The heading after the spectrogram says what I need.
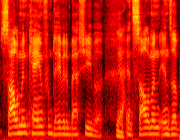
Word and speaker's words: Bathsheba: That's how it's pronounced. Bathsheba.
